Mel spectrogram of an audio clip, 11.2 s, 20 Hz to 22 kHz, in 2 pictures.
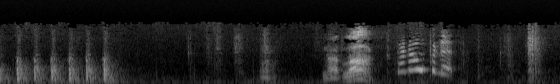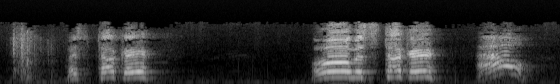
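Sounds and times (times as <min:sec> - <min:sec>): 
knocking on a wooden door: 0:00.0 - 0:01.3
speech: 0:03.3 - 0:03.8, 0:06.3 - 0:07.2, 0:08.7 - 0:10.6.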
